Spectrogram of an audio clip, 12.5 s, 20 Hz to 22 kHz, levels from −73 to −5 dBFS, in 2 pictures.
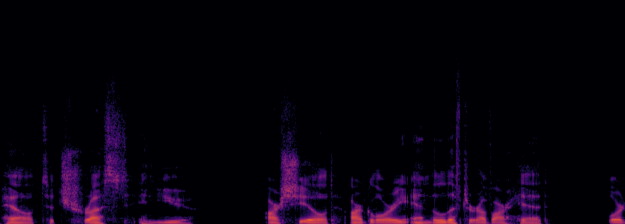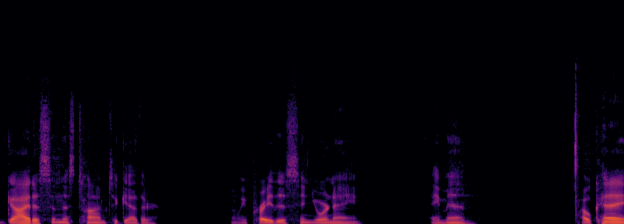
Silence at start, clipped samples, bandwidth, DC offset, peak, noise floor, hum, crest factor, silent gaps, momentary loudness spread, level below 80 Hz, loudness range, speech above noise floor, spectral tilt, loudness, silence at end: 0 s; under 0.1%; 16.5 kHz; under 0.1%; -14 dBFS; under -90 dBFS; none; 24 dB; none; 12 LU; -72 dBFS; 4 LU; over 55 dB; -4.5 dB/octave; -36 LUFS; 0 s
